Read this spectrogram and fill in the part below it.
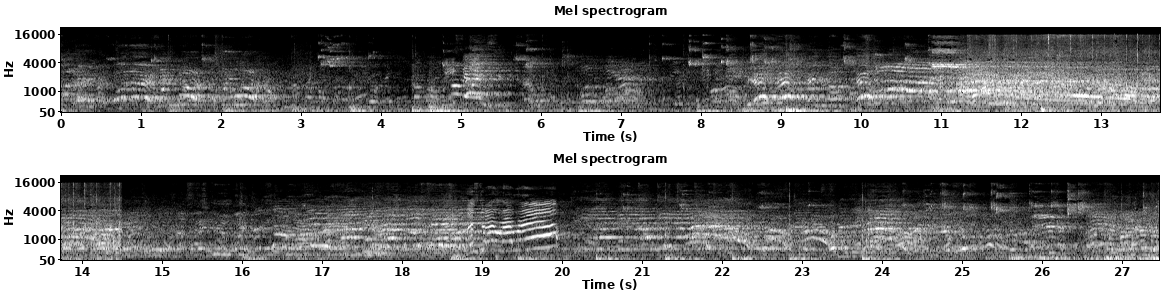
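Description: A crowd of spectators chatters and cheers in a large echoing gym.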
